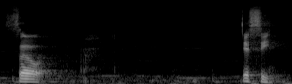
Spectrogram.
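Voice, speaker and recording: Speaking very slowly into a headset mic, a man in his thirties runs a live 3D art stream with soft music in the background. It's a casual tutorial: he muses aloud with plenty of fillers and responds to chat as he goes.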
